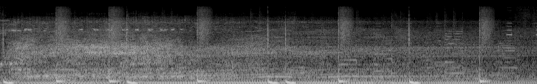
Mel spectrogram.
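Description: A 3D-printed RC car drives hard, its electric motor whirring in repeated bursts with rising pitch, punctuated by rattles and tire scuffs as it accelerates and turns, loud and close, no talk.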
